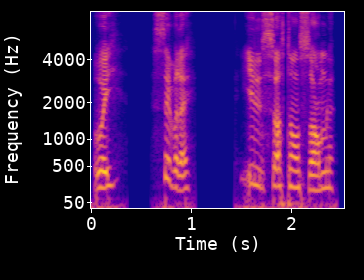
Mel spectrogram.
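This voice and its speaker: A woman voicing a calm young man who answers the phone for a friend, speaking in a measured way. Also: medium pitch, dry recording, studio quality, pitched below the performer's own voice, close to an everyday voice.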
